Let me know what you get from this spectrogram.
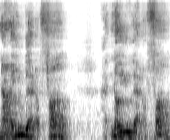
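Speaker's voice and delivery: quiet, hushed, secretive and insistent murmur. Retelling a man insisting someone has a phone, imitating his hushed voice. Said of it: "He was talking like this for nobody don't hear him".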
